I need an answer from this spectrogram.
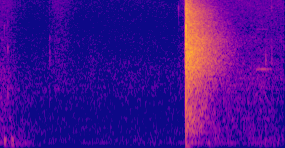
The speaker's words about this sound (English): Give me one more of those beauty claps. Really clap it up. Just need to sync the audio and video here. There we go. That's all we need. Nice just little one clap. Nice clap.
